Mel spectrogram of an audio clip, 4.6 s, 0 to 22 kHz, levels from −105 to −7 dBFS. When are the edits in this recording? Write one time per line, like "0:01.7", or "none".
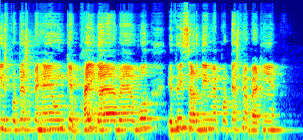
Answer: none

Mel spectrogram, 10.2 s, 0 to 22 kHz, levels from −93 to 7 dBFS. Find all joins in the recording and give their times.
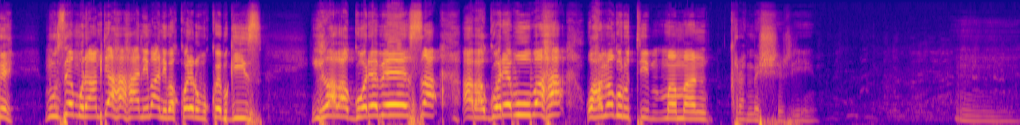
0:07.2

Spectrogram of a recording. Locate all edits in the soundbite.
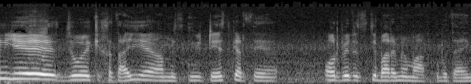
none

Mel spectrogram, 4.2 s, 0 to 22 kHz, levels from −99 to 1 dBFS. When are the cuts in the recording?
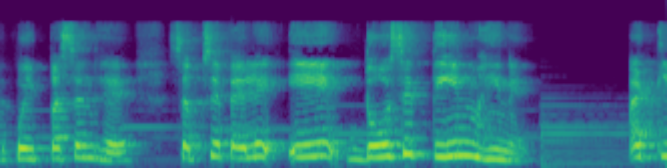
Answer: none

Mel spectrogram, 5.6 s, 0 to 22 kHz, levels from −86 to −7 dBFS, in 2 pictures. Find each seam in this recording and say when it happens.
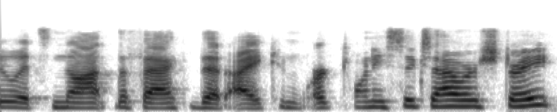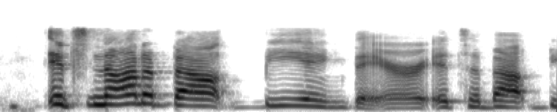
0:03.0

